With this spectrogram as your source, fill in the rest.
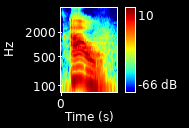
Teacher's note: Lembrando que esse A aqui, a pronúncia original desse kametz, é como se fosse A-O, ao, como se fosse ao.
